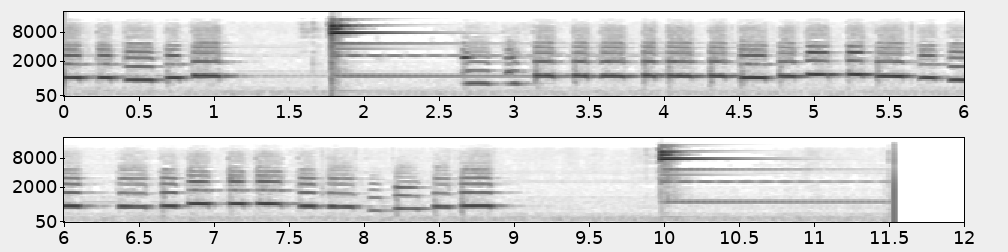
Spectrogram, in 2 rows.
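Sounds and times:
service desk bell ringing: 0:01.7 - 0:02.7, 0:10.0 - 0:11.6.

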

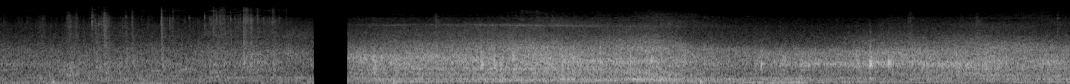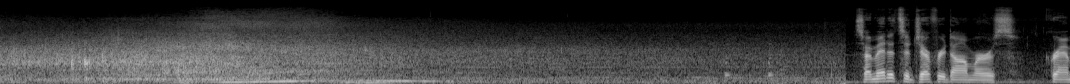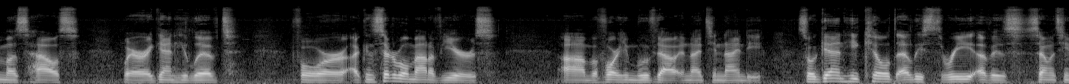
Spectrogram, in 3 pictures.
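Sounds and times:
vehicle engine passing: 0:00.0 - 0:19.2
cars driving past: 0:00.0 - 0:19.4.

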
